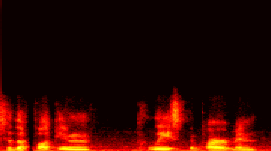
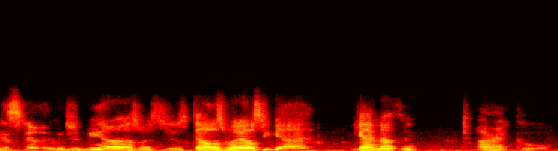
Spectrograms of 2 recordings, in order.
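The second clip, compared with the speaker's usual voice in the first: high-pitched imitation of a stoner cop; mock a coaxing cop in a raised voice; 5 semitones higher than usual. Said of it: "it was the most stoner cop I've ever seen".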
